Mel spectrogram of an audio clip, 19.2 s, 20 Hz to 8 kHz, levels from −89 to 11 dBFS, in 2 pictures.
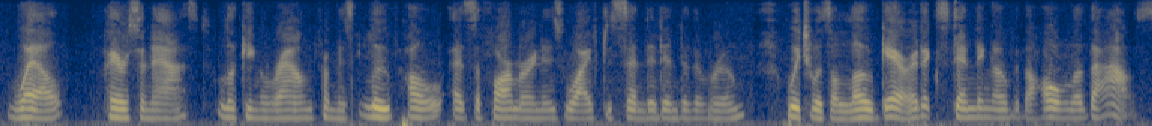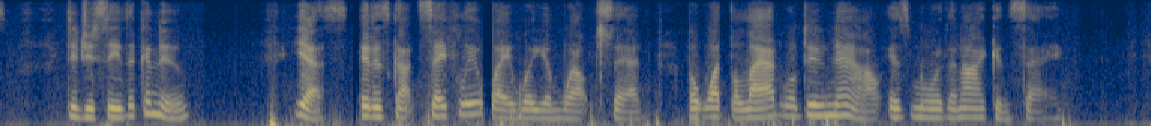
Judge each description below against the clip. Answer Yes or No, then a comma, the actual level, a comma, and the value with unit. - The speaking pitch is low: No, medium, 155 Hz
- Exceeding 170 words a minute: Yes, average, 180 wpm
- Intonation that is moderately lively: No, narrow, 2.3 semitones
